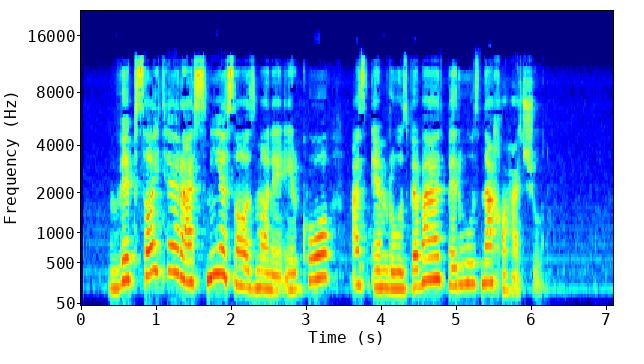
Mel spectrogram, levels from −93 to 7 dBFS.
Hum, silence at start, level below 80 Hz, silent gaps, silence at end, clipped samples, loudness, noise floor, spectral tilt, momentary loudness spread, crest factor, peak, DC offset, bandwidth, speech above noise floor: none; 0.4 s; -66 dBFS; none; 1 s; under 0.1%; -16 LUFS; -56 dBFS; -4 dB/octave; 9 LU; 16 dB; -2 dBFS; under 0.1%; 13 kHz; 39 dB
